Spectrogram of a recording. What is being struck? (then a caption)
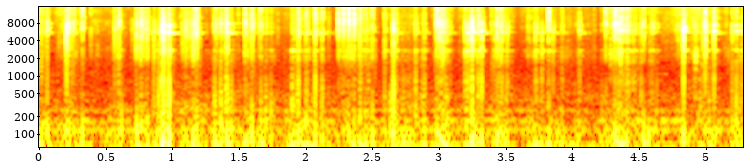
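Glazed ceramic cookie jar. A spherical, hollow, glazed cream ceramic Death Star cookie jar with a black pattern, its lid on, is held in hands and scratched and tapped with long nails. A steady stream of bright, dry scratches and quick clicking taps sits over a low, rumbling handling sound, with no lingering ring.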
